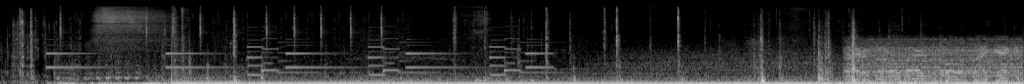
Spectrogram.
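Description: A car engine starts about two seconds in and runs with a steady low hum, with scattered clicks and short stepped electronic beeps in the first half. Near the end a dense, rapidly shifting burst of car-radio sound comes in as the radio is tuned.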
